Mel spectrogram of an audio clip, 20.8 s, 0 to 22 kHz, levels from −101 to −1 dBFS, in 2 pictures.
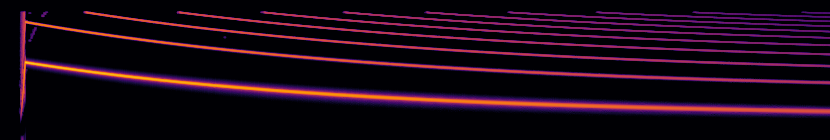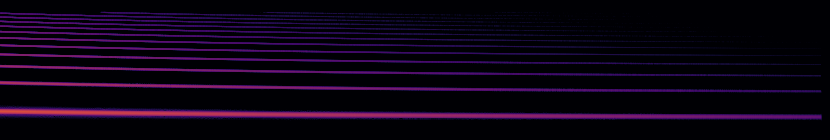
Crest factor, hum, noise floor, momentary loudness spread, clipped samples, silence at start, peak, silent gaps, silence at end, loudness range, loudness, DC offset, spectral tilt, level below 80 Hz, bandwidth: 14 dB; none; -76 dBFS; 26 LU; under 0.1%; 0.25 s; -12 dBFS; none; 9.65 s; 27 LU; -18 LUFS; under 0.1%; 12.5 dB/octave; under -90 dBFS; 16 kHz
